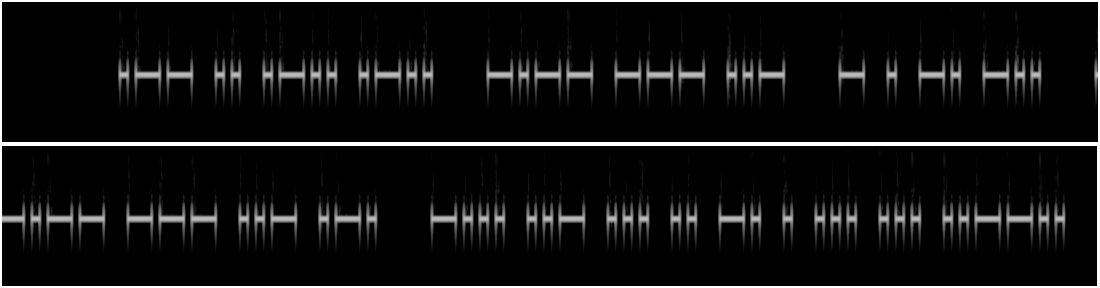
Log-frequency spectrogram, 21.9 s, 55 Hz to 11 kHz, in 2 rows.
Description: Morse code, heard as a keyed tone, about 15 wpm, 700 Hz. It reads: WILL YOU TEND YOUR BUSINESS?
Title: Sentences from Top 1000 Words - Review Part 5 - 15wpm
